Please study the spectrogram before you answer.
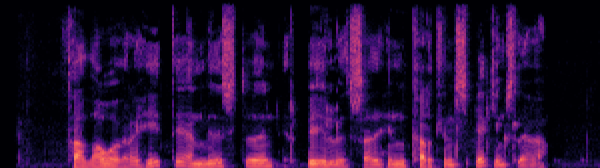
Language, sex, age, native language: Icelandic, male, 30-39, Icelandic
